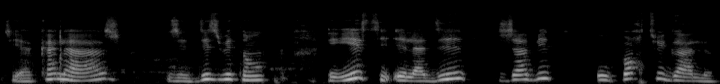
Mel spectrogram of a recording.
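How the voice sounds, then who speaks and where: A woman teaching in a slow, patient classroom explanation, repeating each phrase and adding English asides. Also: mid-range voice, lively intonation, a little mellow. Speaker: French teacher.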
